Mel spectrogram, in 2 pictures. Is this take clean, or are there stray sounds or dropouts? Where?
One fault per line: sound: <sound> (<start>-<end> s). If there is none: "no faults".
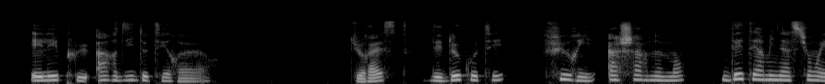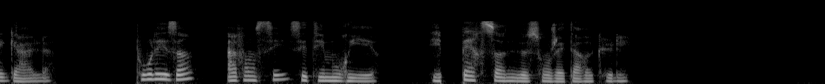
no faults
